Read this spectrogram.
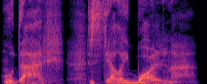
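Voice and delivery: slow sinister hiss; hissing darkness. Acted. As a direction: whisper it like the dark. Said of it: "прошипела тьма".

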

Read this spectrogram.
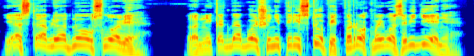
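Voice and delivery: high-pitched boss setting terms; Fowler the boss, stern. Acted. (строгий босс, высокий голос)

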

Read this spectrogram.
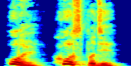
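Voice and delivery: high, loud gasp of dismay; shocked exclamation. A narrator's reading. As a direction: cry out in shock. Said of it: "возглас Варвары".

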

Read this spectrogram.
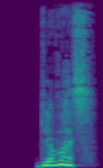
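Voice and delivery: high, loud, obliging creature voice; eager goblin. A narrator's reading. Goblin promises food to armed captors, eager. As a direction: pipe up high, eager to please.

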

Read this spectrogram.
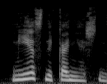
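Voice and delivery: ordinary delivery

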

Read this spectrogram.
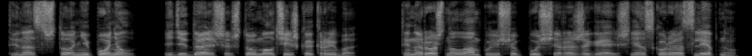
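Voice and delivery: loud, irritated questions; angry scolding. Acted. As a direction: berate the silent man with the lamp. Man berates silent lamp holder.

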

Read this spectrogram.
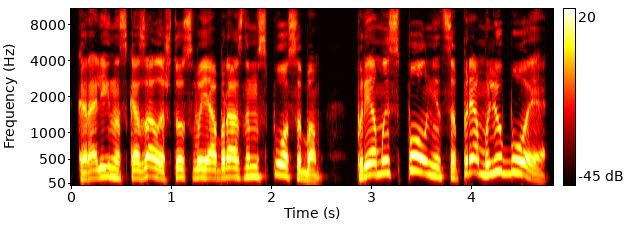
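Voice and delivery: high, gleeful, rising shout; excited boy. A narrator's reading. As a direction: blurt it out in triumph. Toha keeps exulting. (ликующий мальчишка)

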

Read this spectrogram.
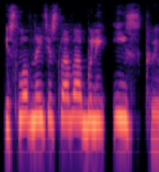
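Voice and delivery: plain reading voice

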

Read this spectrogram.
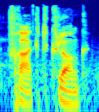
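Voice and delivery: plain reading voice

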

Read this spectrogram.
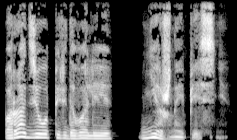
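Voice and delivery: ordinary delivery, nothing marked

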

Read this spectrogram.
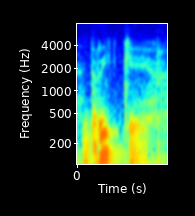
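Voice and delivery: breathless whisper counting the rings; whisper, afraid to break the silence; hushed disbelief at each ring; tense whisper. Acted.

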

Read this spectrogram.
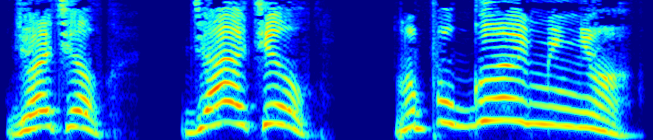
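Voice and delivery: high, insistent calling; crying out. A narrator's reading. Lizard begs woodpecker to scare her, calling out high. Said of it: "закричала она".

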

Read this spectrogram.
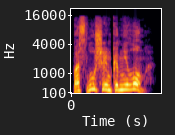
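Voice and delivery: loud, high call for attention; crowd call. A narrator's reading. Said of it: "раздалось в толпе".

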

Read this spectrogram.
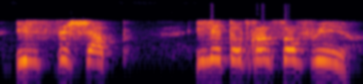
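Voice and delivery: furious roar. A narrator's reading. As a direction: bellow the alarm at full force. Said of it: "rugit l'oncle Vernon". (hurlement rugissant)

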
